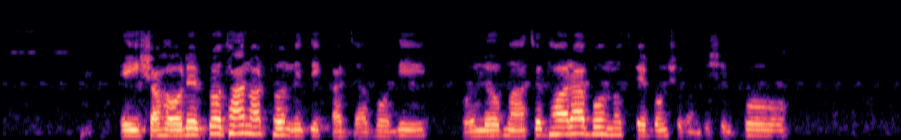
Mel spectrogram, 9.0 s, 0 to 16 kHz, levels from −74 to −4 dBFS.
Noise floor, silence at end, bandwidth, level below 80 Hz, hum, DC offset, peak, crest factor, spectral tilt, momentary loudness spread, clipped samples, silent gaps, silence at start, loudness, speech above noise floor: -62 dBFS; 1.15 s; 6.8 kHz; -60 dBFS; none; under 0.1%; -2 dBFS; 16 dB; -8 dB/octave; 16 LU; under 0.1%; none; 1.2 s; -17 LUFS; 45 dB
